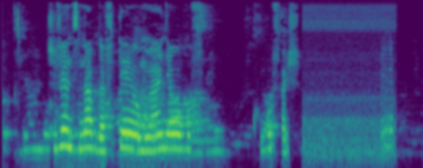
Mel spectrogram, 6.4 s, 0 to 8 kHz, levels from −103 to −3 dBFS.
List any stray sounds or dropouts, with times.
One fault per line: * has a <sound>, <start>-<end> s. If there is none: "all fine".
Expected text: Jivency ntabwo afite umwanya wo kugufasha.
* has a laugh, 5.7-5.9 s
